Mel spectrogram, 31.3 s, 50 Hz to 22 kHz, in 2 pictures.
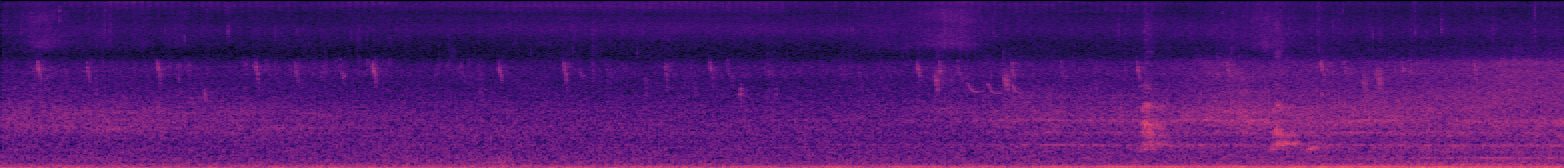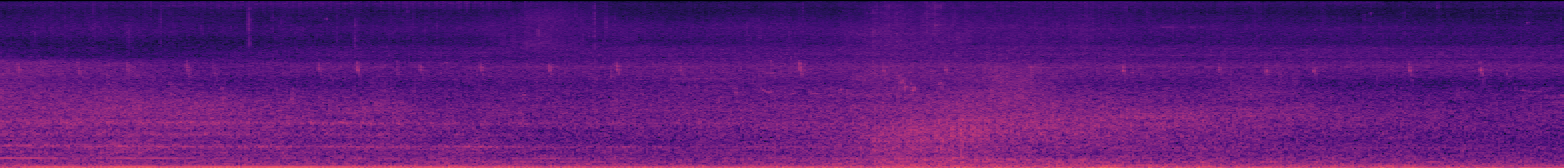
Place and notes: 海濱路240-2號, North Dist., Hsinchu City - Facing the woods
Facing the woods, traffic sound, bird sound, Dog, Cicada cry, The sound of the garbage disposal field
